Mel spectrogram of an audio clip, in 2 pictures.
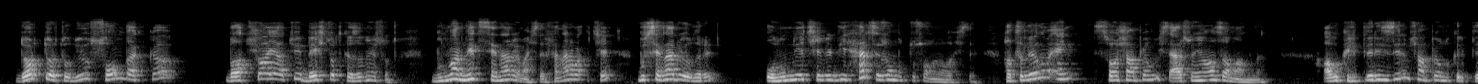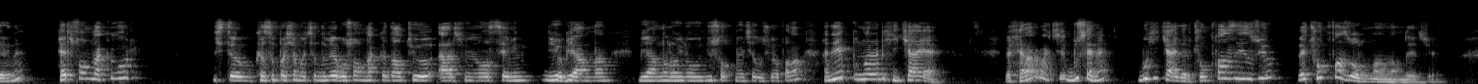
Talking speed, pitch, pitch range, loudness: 165 wpm, 195 Hz, 175-230 Hz, -24 LUFS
